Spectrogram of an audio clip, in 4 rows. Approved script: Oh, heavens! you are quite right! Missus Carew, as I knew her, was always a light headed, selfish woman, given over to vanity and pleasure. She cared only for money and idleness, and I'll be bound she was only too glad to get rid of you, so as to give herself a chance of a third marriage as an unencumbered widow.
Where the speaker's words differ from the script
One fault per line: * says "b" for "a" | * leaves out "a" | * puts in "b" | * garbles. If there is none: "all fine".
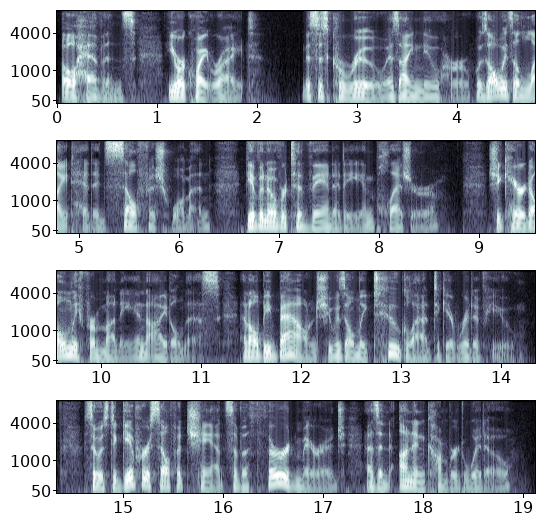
all fine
